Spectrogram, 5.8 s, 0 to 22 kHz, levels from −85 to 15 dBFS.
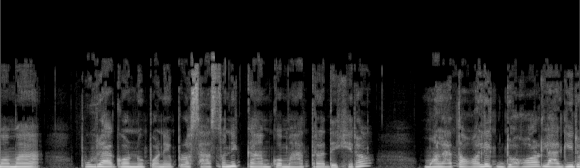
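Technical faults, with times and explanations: Throughout, MP2 compression: the speech sounds dull, with a gurgling, granular roughness that is plainly audible across the clip and nothing above about 15.1 kHz. This is likely a low-rate MPEG Layer II encode, in keeping with roughly 80 kbps. The codec divides the signal into 32 equal sub-bands and rations bits among them. When bits run short, upper bands are dropped entirely, while the rest are quantised coarsely enough to leave that grainy texture.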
